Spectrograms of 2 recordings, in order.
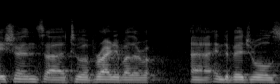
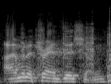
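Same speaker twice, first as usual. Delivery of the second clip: ordinary talk, nothing marked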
